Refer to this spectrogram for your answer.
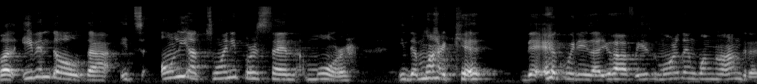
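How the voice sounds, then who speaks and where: Moderate pace, ordinary pitch variation, and a Spanish accent. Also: woman, high pitch for a woman. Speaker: real estate advisor. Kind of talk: live stream interview. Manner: halting.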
